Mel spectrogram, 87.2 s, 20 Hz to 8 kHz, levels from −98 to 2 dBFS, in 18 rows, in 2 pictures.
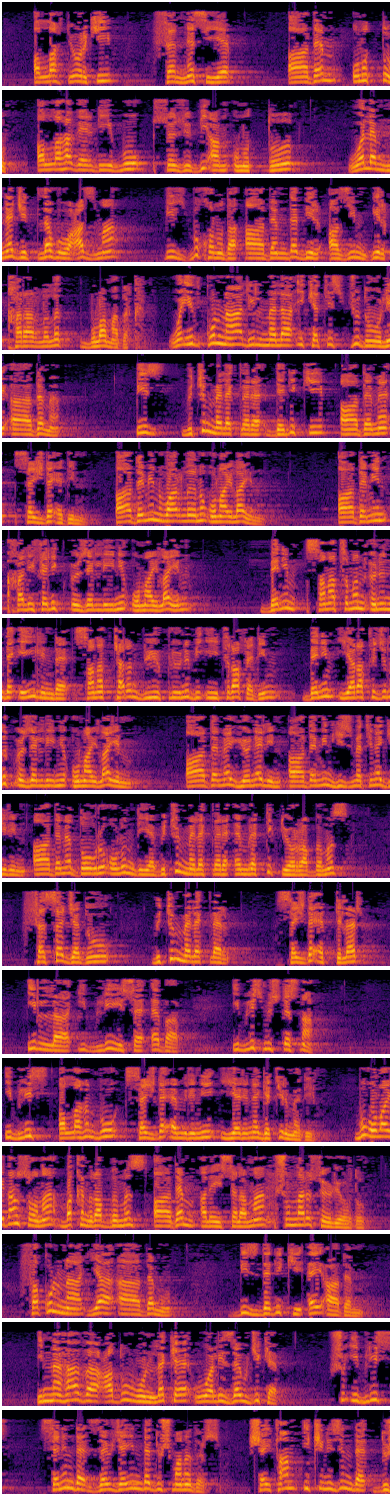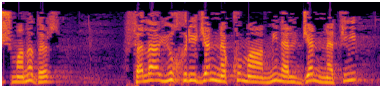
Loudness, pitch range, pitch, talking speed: -19 LUFS, 170-210 Hz, 185 Hz, 90 wpm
